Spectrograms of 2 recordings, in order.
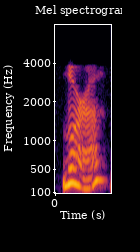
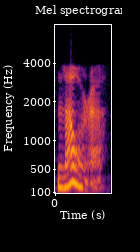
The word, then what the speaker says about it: Laura: I live in Germany and people often ask me the right way to say my first name, Laura, like in English, or Laura, like in German.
